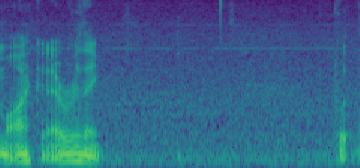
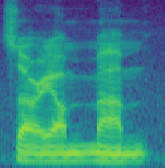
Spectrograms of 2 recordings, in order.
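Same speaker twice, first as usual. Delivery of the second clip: usual speaking voice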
